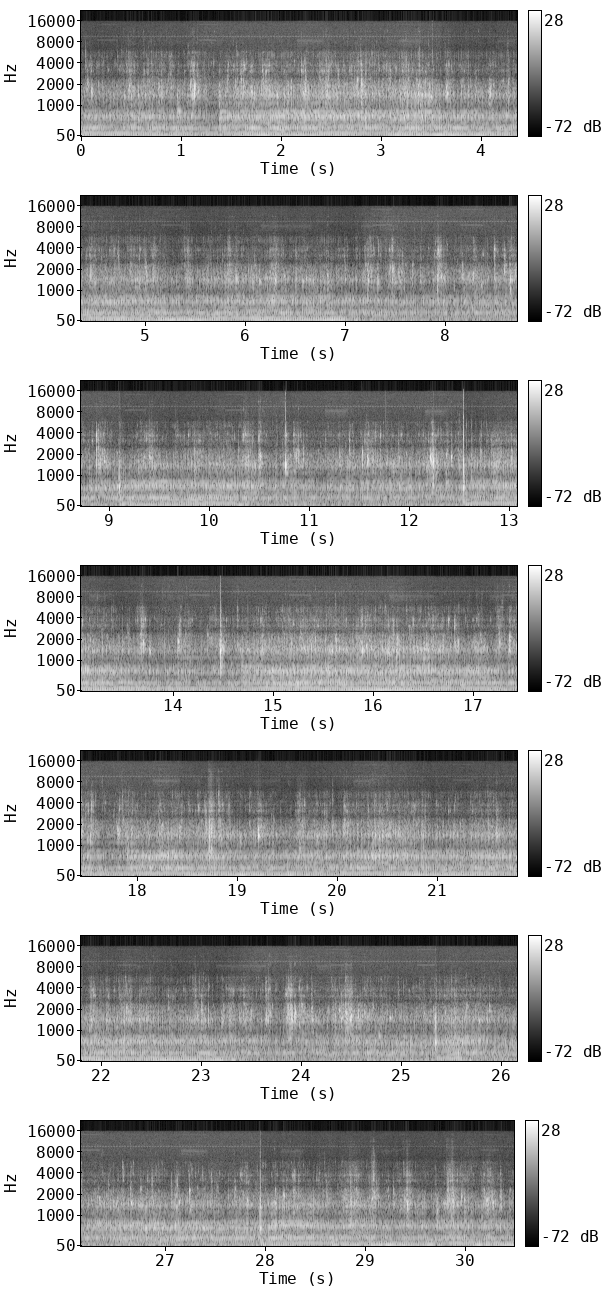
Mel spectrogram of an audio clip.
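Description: Radio-controlled bait boat's motor running steadily, heard from on board with water splashing against the hull close by. The low hum dips briefly a few times.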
